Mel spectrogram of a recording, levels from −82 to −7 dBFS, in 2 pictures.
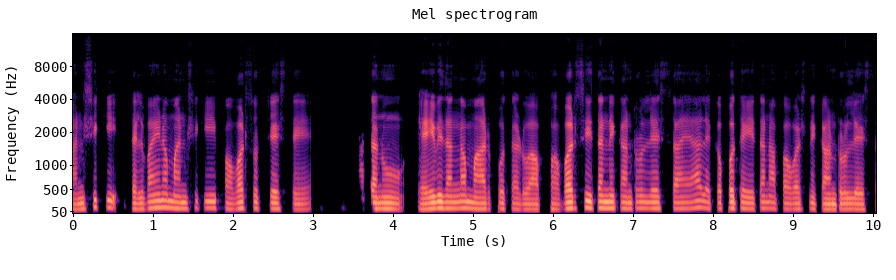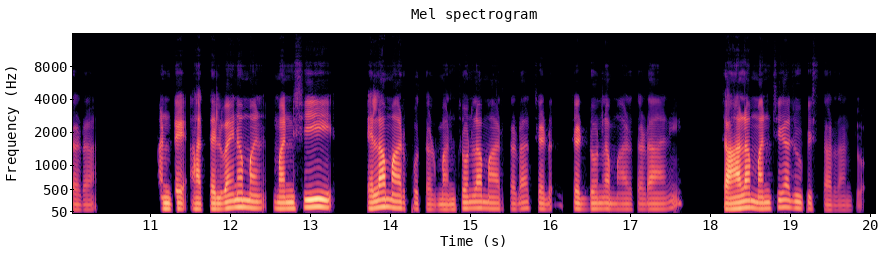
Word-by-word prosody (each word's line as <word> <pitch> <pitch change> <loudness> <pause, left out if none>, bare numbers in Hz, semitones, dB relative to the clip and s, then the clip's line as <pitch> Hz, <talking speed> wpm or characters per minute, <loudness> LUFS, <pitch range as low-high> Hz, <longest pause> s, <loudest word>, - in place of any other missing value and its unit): మనిషికి 115 +7 -4 0.2
తెలివైన 125 +5 -1
మనిషికి 125 +2 -4 0.2
పవర్స్ 120 +3 -2
ఒచ్చేస్తే, 115 -2 -5 0.8
అతను 115 0 0 0.5
ఏ - - +2
విధంగా 125 0 +1
మారిపోతాడు? 110 -1 -4
ఆ - - 0 0.2
పవర్స్ 120 +4 0
ఇతన్ని 130 0 +1
కంట్రోల్ 125 +1 -3
జేస్తాయా 120 +1 -4
లేకపోతే, 125 +1 -3
ఇతను 125 +1 -5
ఆ - - -9
పవర్స్‌ని 110 +1 -4
కంట్రోల్ 105 +1 -1
జేస్తాడా? 105 -2 -6 0.9
అంటే, 115 0 +4 0.2
ఆ - - +7 0.2
తెలివైన 125 +6 +5
మన్ 130 -1 +2 0.2
మనిషి 120 +5 +5 0.8
ఎలా 145 +4 +8
మారిపోతాడు? 115 -5 -2
మంచోనిలా 120 +5 0
మారతాడా? 115 0 -4 0.2
చెడ్ 110 -1 -2 0.3
చెడ్డోనిలా 115 +1 -1
మారతాడా 105 0 -5
అని, 125 - -9 0.6
చాలా 120 +5 +8
మంచిగా 120 +5 +1
జూపిస్తారు 105 -6 -5
దాంట్లో. 90 -1 -15
115 Hz, 110 wpm, -24 LUFS, 110-125 Hz, 0.9 s, ఎలా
